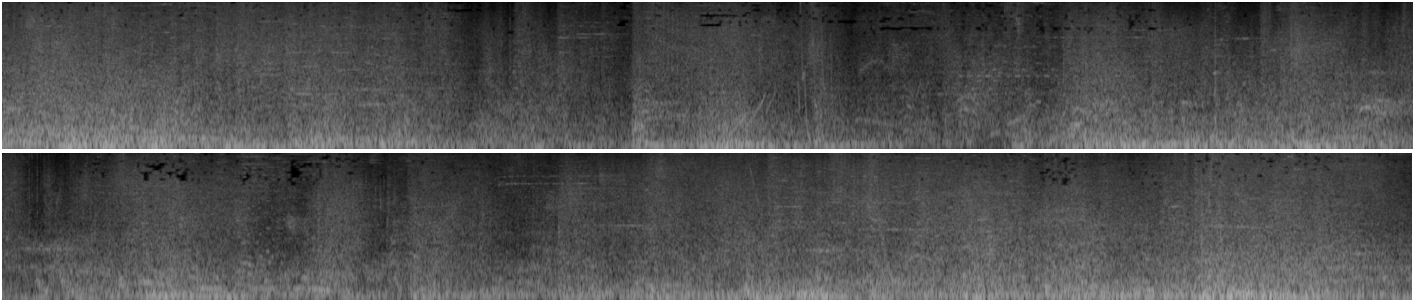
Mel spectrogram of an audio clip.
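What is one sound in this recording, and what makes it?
Magic spells crackle and blast in a fast, busy fight.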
